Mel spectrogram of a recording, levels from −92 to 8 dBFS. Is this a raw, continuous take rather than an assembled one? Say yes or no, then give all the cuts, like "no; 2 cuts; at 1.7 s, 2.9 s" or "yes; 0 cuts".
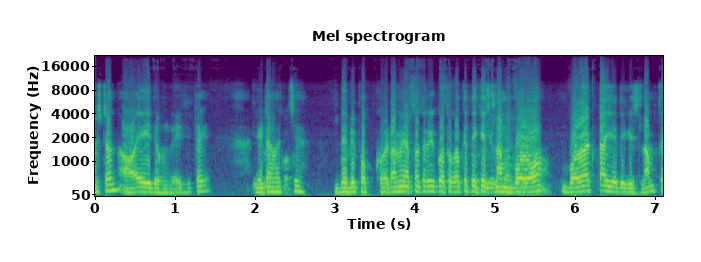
yes; 0 cuts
